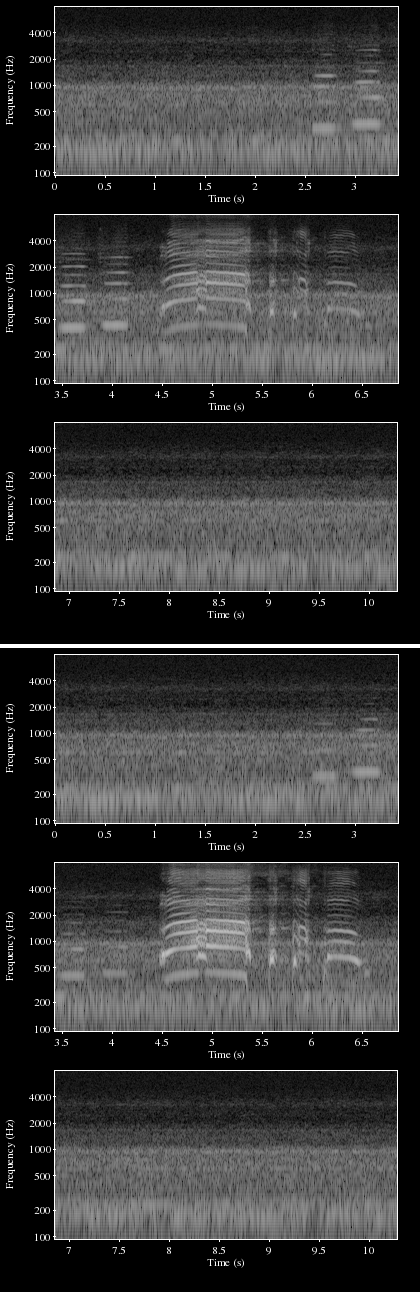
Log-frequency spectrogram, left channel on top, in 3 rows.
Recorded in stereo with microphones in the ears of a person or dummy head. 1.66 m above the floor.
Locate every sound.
2.6 s a flute: 65° left (ahead or behind)
4.5 s crying: 35° right (ahead or behind)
